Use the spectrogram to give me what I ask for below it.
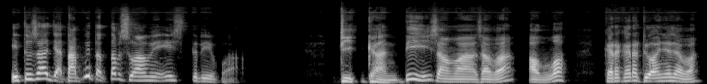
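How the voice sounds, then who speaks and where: A man giving a mosque sermon as an ustadz. He tells the story in a lively way and keeps quizzing the audience. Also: medium pitch, no echo, clean studio sound. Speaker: ustadz, Islamic preacher. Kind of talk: morning mosque study sermon.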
